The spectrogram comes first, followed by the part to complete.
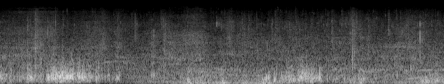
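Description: Wind buffeting the microphone in gusts, the strongest about half a second in, over a steady wash of water pouring from a pipe into shallow tanks and spilling over.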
